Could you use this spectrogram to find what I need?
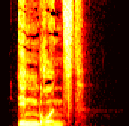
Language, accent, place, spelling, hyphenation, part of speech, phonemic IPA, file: German, Germany, Berlin, Inbrunst, In‧brunst, noun, /ˈɪnbʁʊnst/, De-Inbrunst.ogg
- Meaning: ardor, fervor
